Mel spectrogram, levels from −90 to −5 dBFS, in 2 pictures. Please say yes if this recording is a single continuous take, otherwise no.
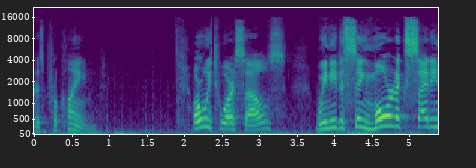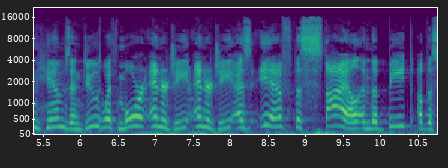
no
